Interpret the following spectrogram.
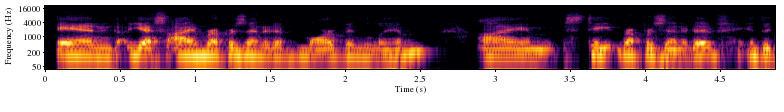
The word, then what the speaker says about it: Lim: Am I pronouncing the last name correctly? Is it Lim?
